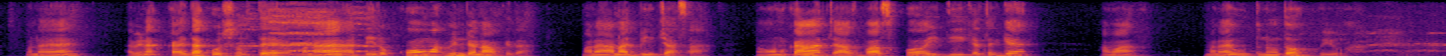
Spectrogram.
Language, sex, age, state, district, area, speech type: Santali, male, 30-45, West Bengal, Bankura, rural, spontaneous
